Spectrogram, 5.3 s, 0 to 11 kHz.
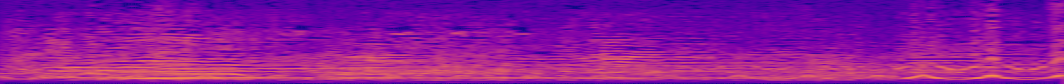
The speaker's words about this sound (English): You've just heard the joyous cheers as ambulances whisked away the 41 Indian construction workers who were stuck for 17 days in a collapsed tunnel in the Himalayas.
